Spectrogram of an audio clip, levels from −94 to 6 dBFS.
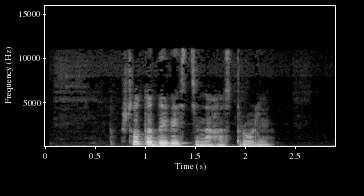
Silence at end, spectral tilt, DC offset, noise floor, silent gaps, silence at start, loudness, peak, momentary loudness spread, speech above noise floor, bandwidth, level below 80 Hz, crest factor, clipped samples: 0.65 s; -7 dB/octave; under 0.1%; -71 dBFS; none; 0.75 s; -20 LUFS; -2 dBFS; 13 LU; 52 dB; 11.5 kHz; -62 dBFS; 20 dB; under 0.1%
